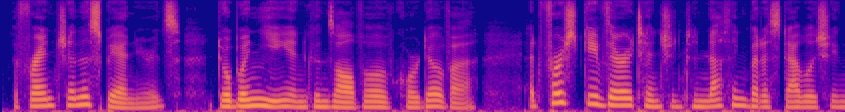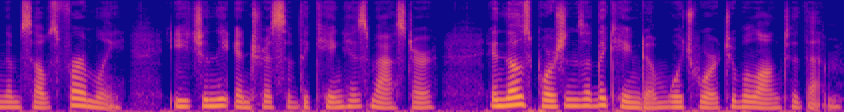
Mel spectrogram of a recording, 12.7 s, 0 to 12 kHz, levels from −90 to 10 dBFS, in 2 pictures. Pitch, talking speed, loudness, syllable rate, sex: 175 Hz, 200 wpm, -21 LUFS, 5.9 syllables/s, female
